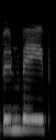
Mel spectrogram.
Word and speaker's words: BuneBape: So, we have a podcast also called Boon Vape. If you're wondering what it means, it's not a deep meaning. And this sounds crazy. It It rhymes with Runescape.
